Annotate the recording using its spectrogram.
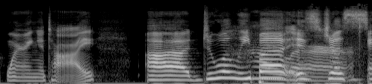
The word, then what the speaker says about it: Dua Lipa: And don't ever forget that Anwar Hadid also brought Dua Lipa.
